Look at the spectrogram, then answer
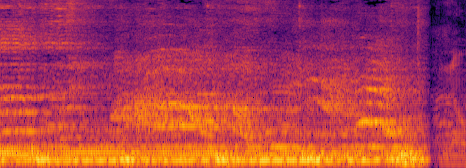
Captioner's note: cheering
